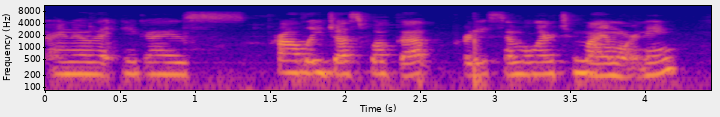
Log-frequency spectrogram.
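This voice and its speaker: Noticeable background noise runs under this recording. A woman speaks at a moderate pace. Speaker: tarot reader live streamer. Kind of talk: casual live stream chat. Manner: chatty.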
